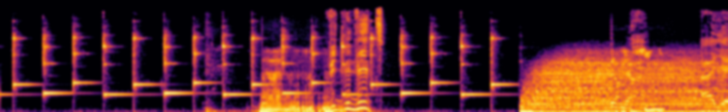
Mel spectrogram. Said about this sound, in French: Aïe. Oh non. Il y a le gong qui a sonné. Il y a le gong, t'as pas donné la réponse.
